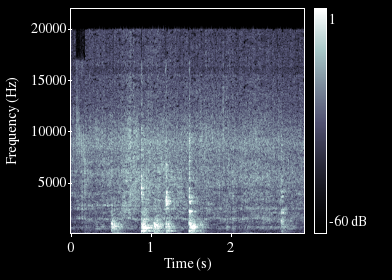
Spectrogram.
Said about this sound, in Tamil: கொத்தமல்லி கருவேப்பிலாம் அதில் போட்டுட்டு நல்லா வதக்கி விட்டுக்கோங்க.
